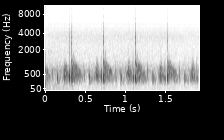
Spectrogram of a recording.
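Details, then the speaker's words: Fetal heart sounds on Doppler during intermittent auscultation: rapid rhythmic whooshing beats with a galloping-horse quality, roughly 140 a minute, a normal fetal heartbeat. "traditionally midwives have monitored a fetal heart rate at key stages in the delivery of a baby sounds like a galloping horse"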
